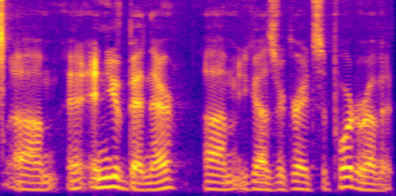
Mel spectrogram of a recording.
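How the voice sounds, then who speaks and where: With an American accent, a man talks fairly quickly in a normal speaking voice, his intonation lively. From Pittsburgh area, Pennsylvania. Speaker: youth golf organization executive. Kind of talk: casual interview.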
